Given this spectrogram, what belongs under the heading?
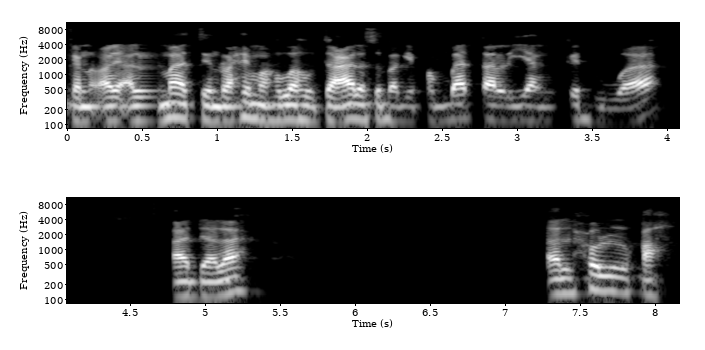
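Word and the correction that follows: al-huknah (الحقنة): al-huknah. Nah, al-huknah, afwan. Karena keliru dalam baca, al-huknah. Ini sebagai pembatal yang kedua, al-huknah fi ahadi as-sabilain. Ini pembatal yang kedua, bukan al-hulqah membacanya, al-huknah. Anda salah lihat dari nuskhah yang asliyah tadi.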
